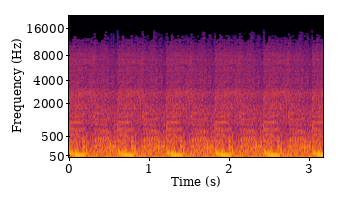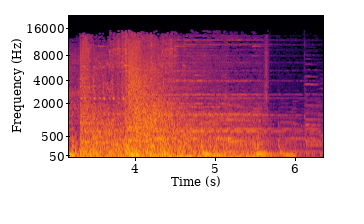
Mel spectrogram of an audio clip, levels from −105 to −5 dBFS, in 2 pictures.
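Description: From 0.61 s to 3.31 s, a broken-record loop takes over. A fragment of about 0.61 s repeats exactly, back to back, four times. Likely the player or stream stalled and kept resending its last fragment. The audio meant for that span is lost.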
